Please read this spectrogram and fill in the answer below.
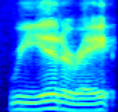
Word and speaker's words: reiterate: But just notice that reiterate, re is going to have a little bit of glide there. My letter I in reiterate is the lax sound. And here it's the stressed vowel. So the ID syllable is long. The reiterate other syllables are shorter.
